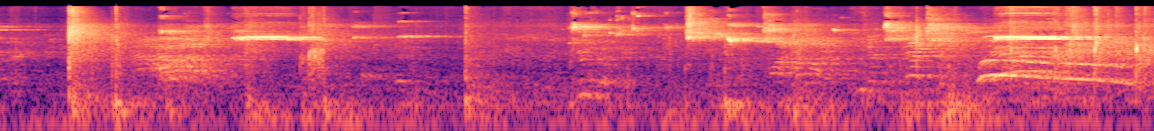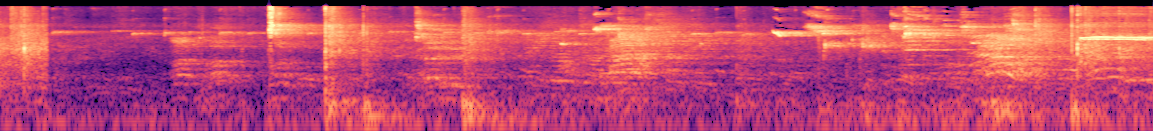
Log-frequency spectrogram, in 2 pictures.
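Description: Volleyball rally in an echoing gymnasium: a serve and then a string of sharp ball strikes as the ball is passed, set and hit back and forth, with brief high squeaks of sneakers on the hardwood floor.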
